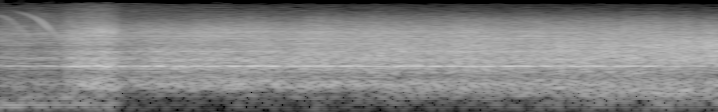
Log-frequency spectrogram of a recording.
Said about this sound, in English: They land and they're on that runway like we were just now, and this plane comes overhead.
